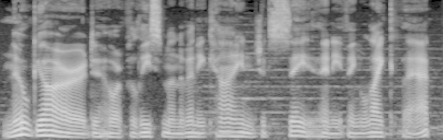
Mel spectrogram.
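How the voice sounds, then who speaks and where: A man's voice: low voice, slow pace, creaky, a bit bright, faint music behind. A man giving casual, musing commentary as he plays through a video game. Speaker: streamer playing and reacting to a game.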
